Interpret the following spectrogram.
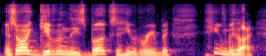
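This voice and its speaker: A man with a drawl, spinning funny classroom stories on a podcast and acting out every quote. His voice sits fairly high. It sounds close and dry, with no room around it. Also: quick pace, dry recording. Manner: animated storyteller, acts out quotes. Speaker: guest, former elementary school teacher. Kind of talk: casual storytelling chat.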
